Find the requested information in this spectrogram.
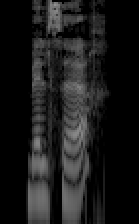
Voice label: "belle-soeur", French

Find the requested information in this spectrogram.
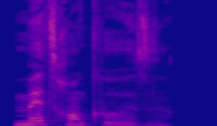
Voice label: "mettre en cause", French

